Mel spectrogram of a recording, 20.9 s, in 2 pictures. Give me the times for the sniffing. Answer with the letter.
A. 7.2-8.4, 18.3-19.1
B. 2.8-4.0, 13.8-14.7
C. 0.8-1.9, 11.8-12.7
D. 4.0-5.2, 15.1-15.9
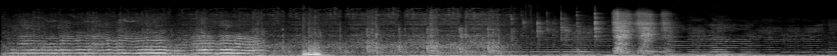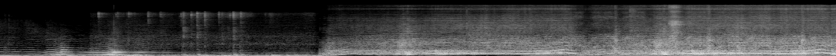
A.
